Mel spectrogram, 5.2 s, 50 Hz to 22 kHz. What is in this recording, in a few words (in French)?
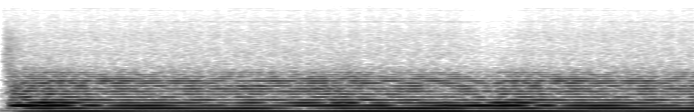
Orgue Eglise Strings G3, Pipe Organ Strings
